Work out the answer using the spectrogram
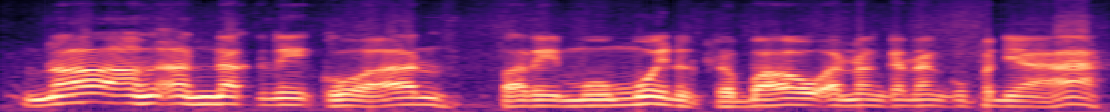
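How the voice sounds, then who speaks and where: A man's voice: mid-range voice, a bit bright, lightly acted. An actor with a Cebuano accent playing a nagging middle-aged father of twin daughters in a radio drama. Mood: coaxing. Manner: nagging, quick to scold.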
